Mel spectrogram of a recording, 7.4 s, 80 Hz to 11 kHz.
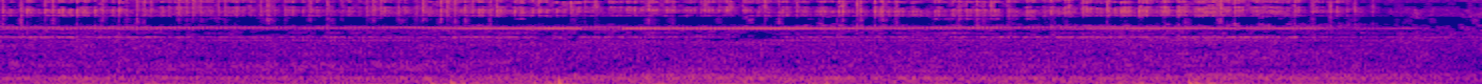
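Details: Buzzing compressor on an LG LFXC22526S fridge, started about 2 months after purchase: a steady low electrical buzz while running; the technician replaced the new-to-LG compressor, and the replacement has been fine so far.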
